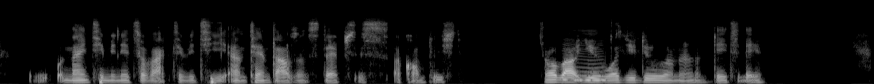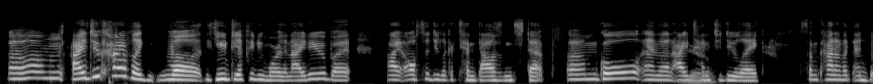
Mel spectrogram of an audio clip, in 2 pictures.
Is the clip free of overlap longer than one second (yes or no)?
yes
